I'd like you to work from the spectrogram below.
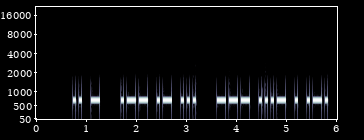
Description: Morse code, heard as a keyed tone, about 20 wpm, 700 Hz. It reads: IT WAS OVER
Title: Sentences from Top 600 Words 20wpm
